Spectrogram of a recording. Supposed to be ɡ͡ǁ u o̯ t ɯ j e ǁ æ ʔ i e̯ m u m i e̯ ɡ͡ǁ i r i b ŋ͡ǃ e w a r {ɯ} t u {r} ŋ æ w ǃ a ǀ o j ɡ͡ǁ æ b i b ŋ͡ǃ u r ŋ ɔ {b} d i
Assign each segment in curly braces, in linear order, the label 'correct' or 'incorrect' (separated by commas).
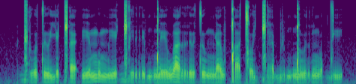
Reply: correct, incorrect, correct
